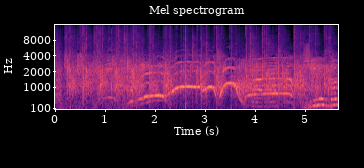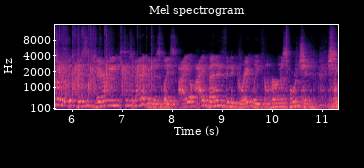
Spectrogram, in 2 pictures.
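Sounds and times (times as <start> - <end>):
crowd applauding: 0.0 - 7.7
crowd whooping and cheering: 0.8 - 5.8
speech: 5.5 - 11.3.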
